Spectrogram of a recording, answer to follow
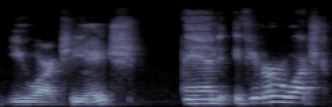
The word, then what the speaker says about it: Urth: a place for coffee called Earth Cafe and it's spelled with a u Urth and if you've ever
